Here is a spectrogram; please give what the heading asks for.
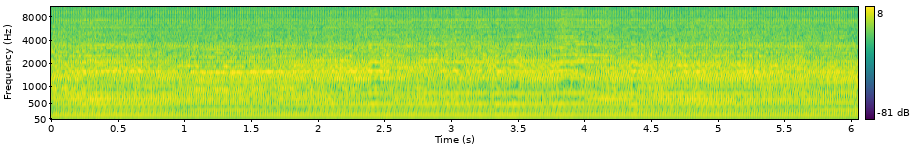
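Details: Old Austrian HP 61 two-stroke nitro RC airplane engine being tuned by leaning the high-speed needle: a high, steady buzzing scream with an even tone and no break-up, running smooth at high speed.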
